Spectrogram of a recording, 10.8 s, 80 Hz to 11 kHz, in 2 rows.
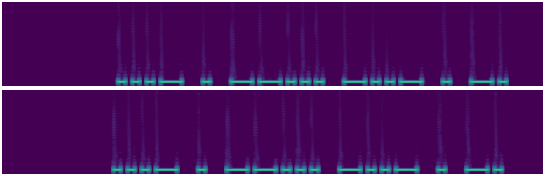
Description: Morse code, heard as a keyed tone, about 17 wpm, 700 Hz. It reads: VE7XEN VE7XEN
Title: DXCC-100 Call Signs - 6 Characters - Repeated 2x - 17wpm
